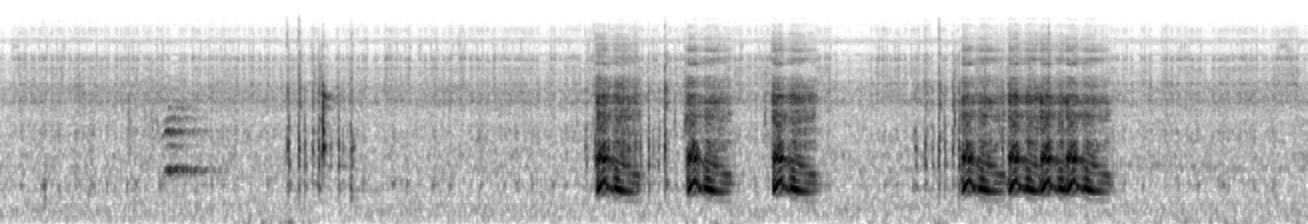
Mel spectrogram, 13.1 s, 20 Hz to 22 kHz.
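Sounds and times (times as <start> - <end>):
toy speaker voice clip: 5.9 - 8.3, 9.2 - 11.2.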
